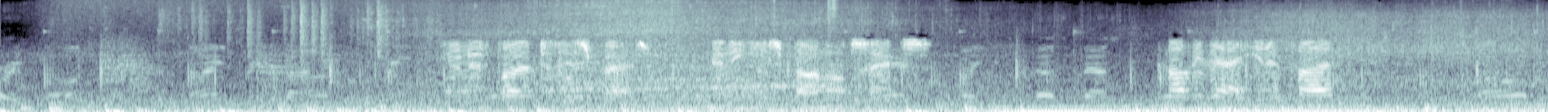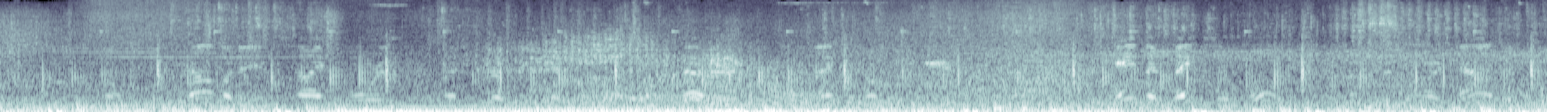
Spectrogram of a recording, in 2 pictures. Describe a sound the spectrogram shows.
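A car engine rumbles low and steady with road noise.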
